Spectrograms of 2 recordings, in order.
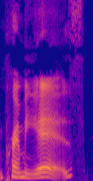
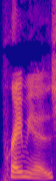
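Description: First: Premieres with a drawn-out "airs" ending; imitated mispronunciation. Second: Said in the usual way. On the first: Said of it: "what she's saying is". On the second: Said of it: "instead of premiers".

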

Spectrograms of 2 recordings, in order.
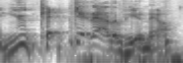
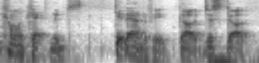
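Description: First: High, sharp command to get out; shouting at the cat. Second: Said in the usual way. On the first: Retold or imitated. Man in his shed shouting the cowering cat out. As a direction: order the cat out, pitched well up. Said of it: "And he shouts at the cat". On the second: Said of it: "and he said".

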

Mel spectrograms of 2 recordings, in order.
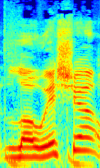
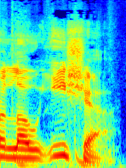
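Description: First: Loisha with a short i, lo-ISH-a; short-i pronunciation. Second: Loisha with a long ee, lo-EE-sha; long-e pronunciation. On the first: Host checking the caller's name, Loisha said lo-ISH-a. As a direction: say Loisha so the middle rhymes with "wish". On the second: Host offering the other name option, Loisha said lo-EE-sha. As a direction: say Loisha so the middle sounds like "leash". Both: Shown as a demonstration. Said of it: "Is it Loisha or Loisha?".

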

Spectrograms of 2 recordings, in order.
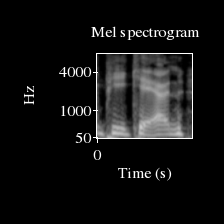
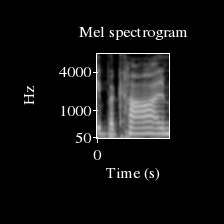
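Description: First: 'pecan' said as PEE-can. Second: 'pecan' said as puh-KAHN. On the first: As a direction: say 'pecan' with ee, then 'can'. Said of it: "I say pecan". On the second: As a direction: end 'pecan' on an open 'kahn'. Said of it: "wanted me to say pecan". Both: Shown as a demonstration.

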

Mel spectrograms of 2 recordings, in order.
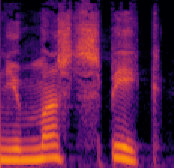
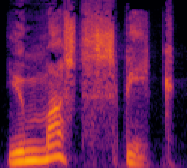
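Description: First: Slow, with "must" weighted; "You must speak" as a heavy, slow command; stress on must. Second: Slow, with "must" leaned on heavily; stern command, "must" stretched and weighted; stress on must. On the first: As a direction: draw out "must" like an order from God. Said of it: "it's a command". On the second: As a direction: drag out "You must speak", pressing hard on "must". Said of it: "imperative ... a command". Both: Shown as a demonstration.

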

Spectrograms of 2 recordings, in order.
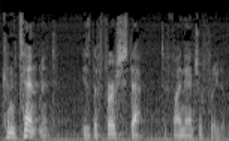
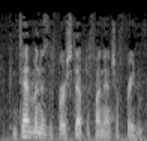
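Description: First: Measured, quiet key point; dictating for notes. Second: Said in the usual way. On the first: Shown as a demonstration. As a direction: give it out in pieces for note-takers. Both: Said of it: "write this down".

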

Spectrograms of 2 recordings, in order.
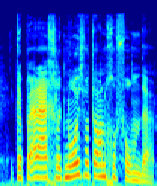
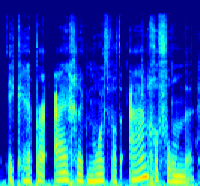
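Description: First: Loud, high, "nooit" stressed; loud dismissive wife. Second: Said in the usual way. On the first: Acted. Deaf old wife loudly admits she never enjoyed it. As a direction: shout it with a shrug, hit "nooit".

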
